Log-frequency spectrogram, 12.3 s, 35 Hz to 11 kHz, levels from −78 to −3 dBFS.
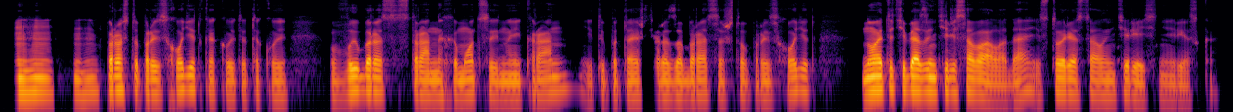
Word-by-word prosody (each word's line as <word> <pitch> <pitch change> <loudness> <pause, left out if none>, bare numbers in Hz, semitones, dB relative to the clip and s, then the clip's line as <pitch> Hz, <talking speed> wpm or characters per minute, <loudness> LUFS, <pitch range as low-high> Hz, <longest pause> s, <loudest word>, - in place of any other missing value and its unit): Мгм, 100 0 +1 0.2
мгм. 95 +1 -5
Просто 110 +1 +3
происходит 110 +4 +1
какой-то 90 -2 -5
такой 85 -1 -7 0.4
выброс 105 +3 +3
странных 90 -4 -1
эмоций 90 0 -1
на 80 0 -2
экран 100 +7 -3
и - - -13
ты - - -10
пытаешься 85 0 -4
разобраться 85 0 -1
что 85 +1 -5
происходит, 100 +5 -4 0.4
но 105 +3 +8
это 110 +1 +3
тебя 110 -1 +7
заинтересовало, 100 -7 +2
да? 90 +9 -3
История 95 -2 +2
стала 90 0 -2
интереснее 80 -4 -4
резко. 70 -2 -11
95 Hz, 125 wpm, -23 LUFS, 85-105 Hz, 0.4 s, но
